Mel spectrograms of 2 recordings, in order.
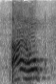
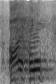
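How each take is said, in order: Both takes have the same delivery.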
